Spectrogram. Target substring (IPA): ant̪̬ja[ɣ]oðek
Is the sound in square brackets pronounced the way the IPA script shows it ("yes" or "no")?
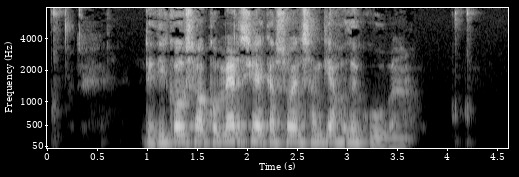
yes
